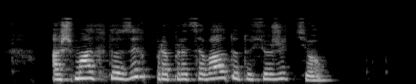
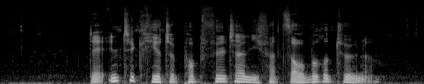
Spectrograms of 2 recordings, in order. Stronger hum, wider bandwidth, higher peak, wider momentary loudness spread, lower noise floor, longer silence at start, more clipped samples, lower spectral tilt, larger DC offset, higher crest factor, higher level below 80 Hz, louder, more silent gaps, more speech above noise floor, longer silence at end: neither; second, 9.4 kHz vs 16 kHz; first, -2 dBFS vs -6 dBFS; first, 8 LU vs 5 LU; first, -64 dBFS vs -49 dBFS; first, 0.5 s vs 0.1 s; neither; second, -4.5 dB/octave vs -6.5 dB/octave; neither; about the same, 18 dB vs 18 dB; second, -70 dBFS vs -48 dBFS; first, -20 LUFS vs -25 LUFS; neither; first, 44 dB vs 25 dB; first, 0.85 s vs 0.45 s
